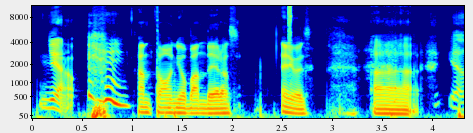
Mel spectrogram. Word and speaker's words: Antonio Banderas: Banderas that's how you say his name yeah Antonio Banderas anyways uh yeah like if you saw like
